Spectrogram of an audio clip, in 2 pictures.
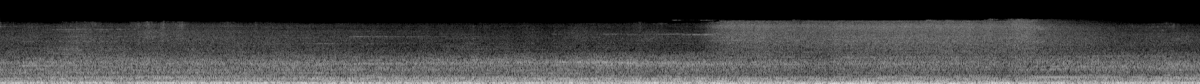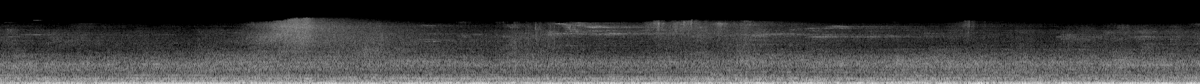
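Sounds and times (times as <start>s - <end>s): train rumbling on rails: 0.0s - 24.0s
hiss: 7.0s - 11.8s, 14.4s - 17.6s.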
